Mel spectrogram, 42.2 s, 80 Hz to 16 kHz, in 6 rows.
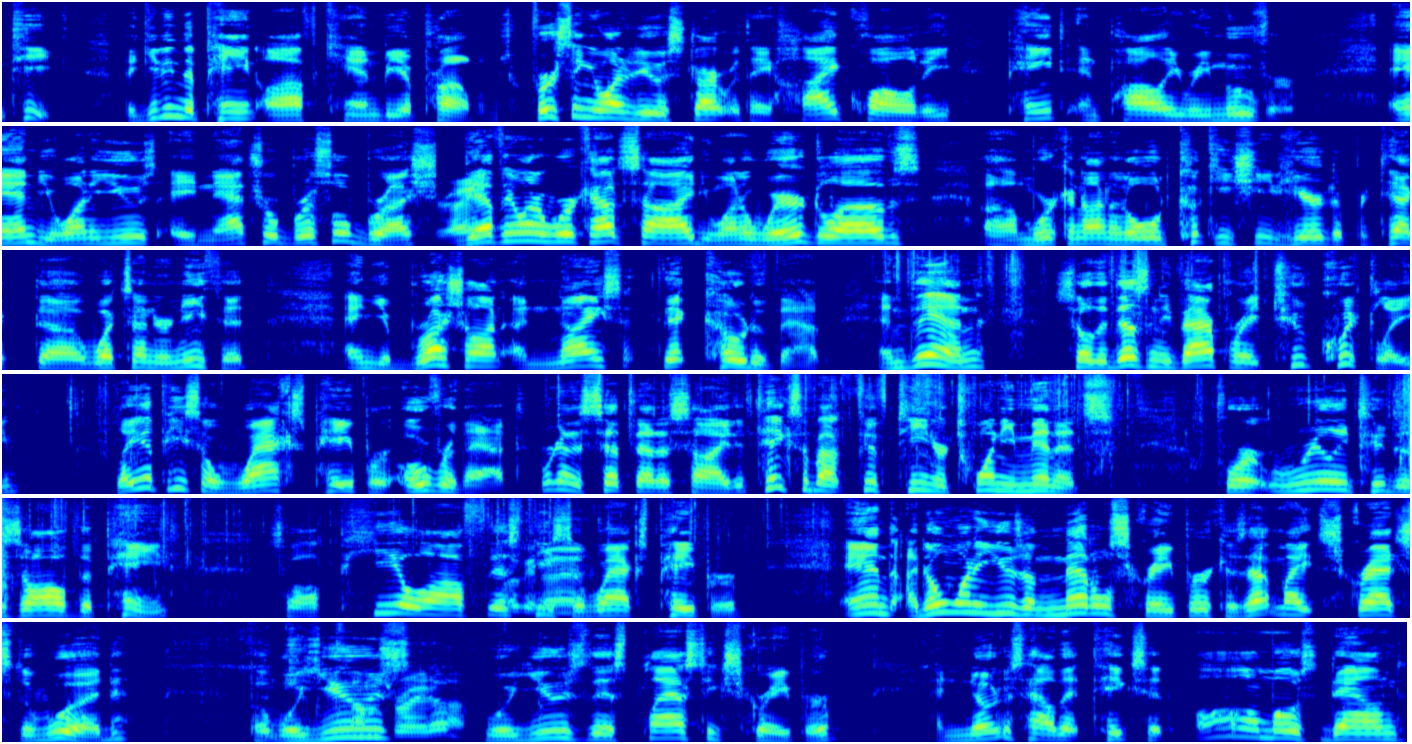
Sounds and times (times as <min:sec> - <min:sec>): Speech: 0:00.0 - 0:35.8, 0:36.5 - 0:42.2.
